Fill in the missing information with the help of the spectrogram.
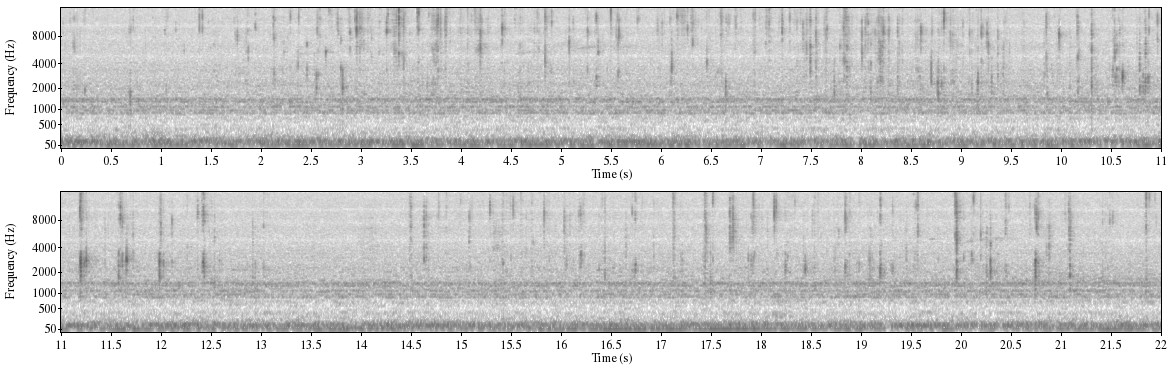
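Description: A cat chewing pieces of shrimp, making small irregular clicks and smacks with its mouth, thickest about halfway through, over a steady low background hum.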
